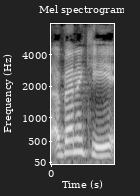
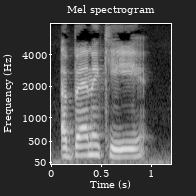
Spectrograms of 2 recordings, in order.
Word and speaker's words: Abenaki: And Abenaki is how the French pronounced that word and how they referred to like the number of different tribes that they were dealing with in colonial times, right?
